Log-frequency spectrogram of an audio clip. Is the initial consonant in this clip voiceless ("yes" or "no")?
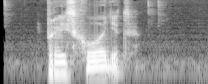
yes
